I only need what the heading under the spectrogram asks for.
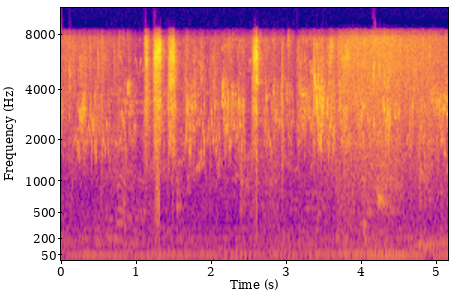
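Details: Colony of budgerigars twittering, several loud piercing chirps rising above the softer buzzy chatter of the flock.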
